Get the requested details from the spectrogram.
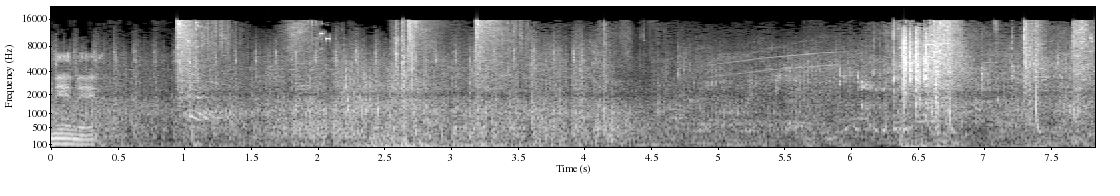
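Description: Guns fire in short, loud bursts.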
